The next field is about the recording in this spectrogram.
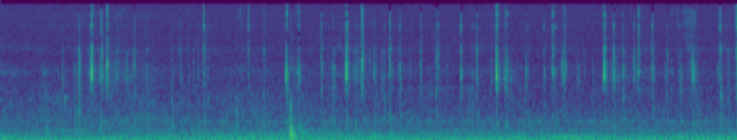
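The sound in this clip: Computer keyboard keys click as a motion is typed up during a council meeting, many soft, irregular taps at a faint level with no talk.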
